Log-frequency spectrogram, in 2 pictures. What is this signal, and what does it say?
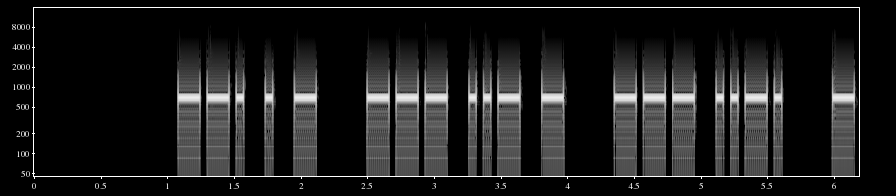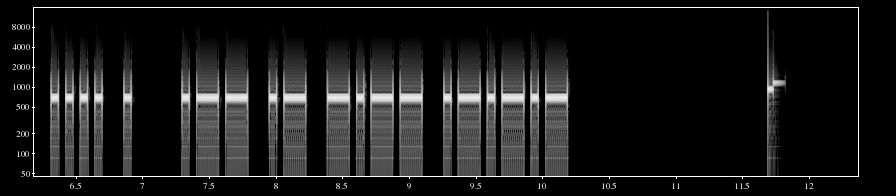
Morse code, heard as a keyed tone, about 22 wpm, 700 Hz. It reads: GET OUT OF THE WAY.
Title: Sentences from Top 200 Words 22wpm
